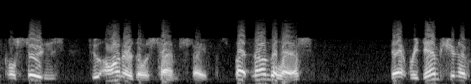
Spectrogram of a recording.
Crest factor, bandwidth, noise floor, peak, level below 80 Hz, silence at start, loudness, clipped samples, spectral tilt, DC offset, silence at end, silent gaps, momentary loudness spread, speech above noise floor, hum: 10 dB; 7.8 kHz; -54 dBFS; -2 dBFS; -46 dBFS; 0.05 s; -11 LUFS; under 0.1%; -5 dB/octave; under 0.1%; 0 s; none; 7 LU; 44 dB; none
